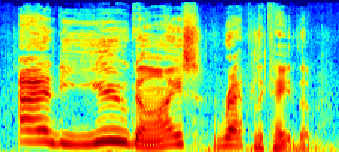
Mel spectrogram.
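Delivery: high, slow accusation; accusing. Real, not acted. Accusing the organizations.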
